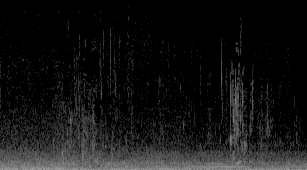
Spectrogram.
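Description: Water pouring in the video game Brothers: A Tale of Two Sons, a steady close splashing wash that stays loud and continuous for about three seconds, with a brighter trickle near the end.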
